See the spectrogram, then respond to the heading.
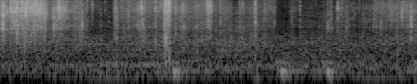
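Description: Fingertips rub, press and crinkle a thin sheet of printed white paper resting on a wooden table. A dense crinkly hiss opens the clip, then gives way to scattered sharp crackles, with one louder snap near the middle. The sound is quiet, dry and almost entirely high-pitched.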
